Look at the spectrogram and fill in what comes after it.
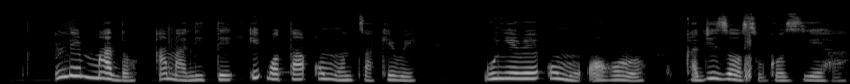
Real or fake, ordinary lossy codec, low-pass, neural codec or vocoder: real; none; none; none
